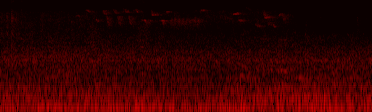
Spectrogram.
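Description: Small birds chirping faintly in quick, short high notes from about two seconds in until about five and a half seconds, over a low steady rumble.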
